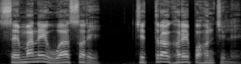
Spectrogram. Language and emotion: Odia, neutral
